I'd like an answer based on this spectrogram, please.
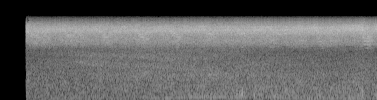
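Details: Cicadas in full song on a warm evening, singing together in a steady, high, hissing drone that never lets up.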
